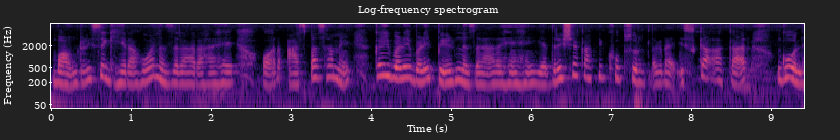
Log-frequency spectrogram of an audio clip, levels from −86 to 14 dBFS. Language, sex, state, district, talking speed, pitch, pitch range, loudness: Hindi, female, Andhra Pradesh, Chittoor, 185 wpm, 215 Hz, 185-265 Hz, -37 LUFS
